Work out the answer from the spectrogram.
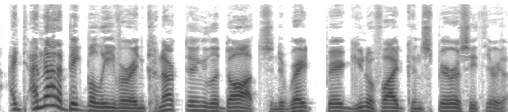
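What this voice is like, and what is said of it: Impression of Nick Coleman's voice. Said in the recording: “doing my Nick Coleman voice”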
